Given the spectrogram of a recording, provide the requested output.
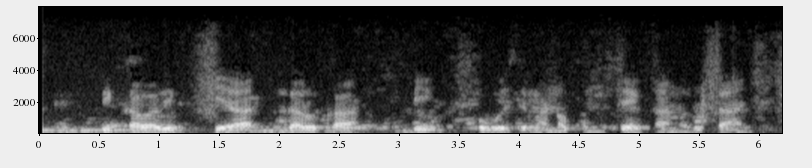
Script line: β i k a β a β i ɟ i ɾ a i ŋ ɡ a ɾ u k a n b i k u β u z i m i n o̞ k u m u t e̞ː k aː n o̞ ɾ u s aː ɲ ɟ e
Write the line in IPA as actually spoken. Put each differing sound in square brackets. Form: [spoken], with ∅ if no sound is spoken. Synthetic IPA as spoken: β i k a β a β i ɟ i ɾ a i ŋ ɡ a ɾ u k a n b i k u β u z i m [a] n o̞ k u m u t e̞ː k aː n o̞ ɾ u s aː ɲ ɟ e

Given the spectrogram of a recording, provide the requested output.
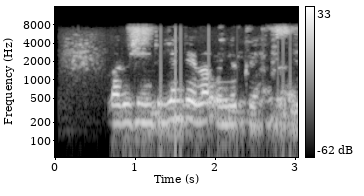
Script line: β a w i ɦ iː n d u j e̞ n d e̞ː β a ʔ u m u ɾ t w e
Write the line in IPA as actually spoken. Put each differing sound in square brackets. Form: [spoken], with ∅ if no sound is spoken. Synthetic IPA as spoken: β a [β] i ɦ iː n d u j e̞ n d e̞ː β a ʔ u [ɲ] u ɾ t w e

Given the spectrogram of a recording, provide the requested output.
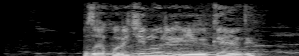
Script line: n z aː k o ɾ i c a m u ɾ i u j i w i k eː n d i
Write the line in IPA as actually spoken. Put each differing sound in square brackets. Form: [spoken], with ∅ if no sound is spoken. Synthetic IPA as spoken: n z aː k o ɾ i c [i] m u ɾ i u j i w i k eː n d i

